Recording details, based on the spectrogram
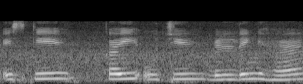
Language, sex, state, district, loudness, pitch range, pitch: Hindi, female, Haryana, Rohtak, -16 LUFS, 225-255 Hz, 245 Hz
